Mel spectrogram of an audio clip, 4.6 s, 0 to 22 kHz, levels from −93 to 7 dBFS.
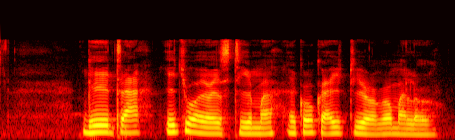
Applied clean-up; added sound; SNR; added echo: none; none; none; none.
